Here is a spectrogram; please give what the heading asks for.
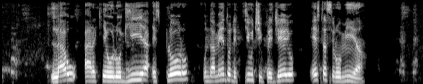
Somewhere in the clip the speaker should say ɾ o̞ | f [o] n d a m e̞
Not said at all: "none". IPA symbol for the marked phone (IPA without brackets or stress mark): u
